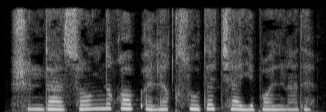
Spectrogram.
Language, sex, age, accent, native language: Uzbek, female, 12-17, Qoraqalpog'iston, Uzbek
